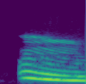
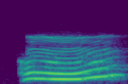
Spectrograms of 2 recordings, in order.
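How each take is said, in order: First: "Hmm" as an agreeing hum meaning yes. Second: "Hmm" pitched high as a negating hum meaning no. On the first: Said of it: "intonasi, ya, penekanan di situ". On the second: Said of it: "sebagai iye". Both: Shown as a demonstration.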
